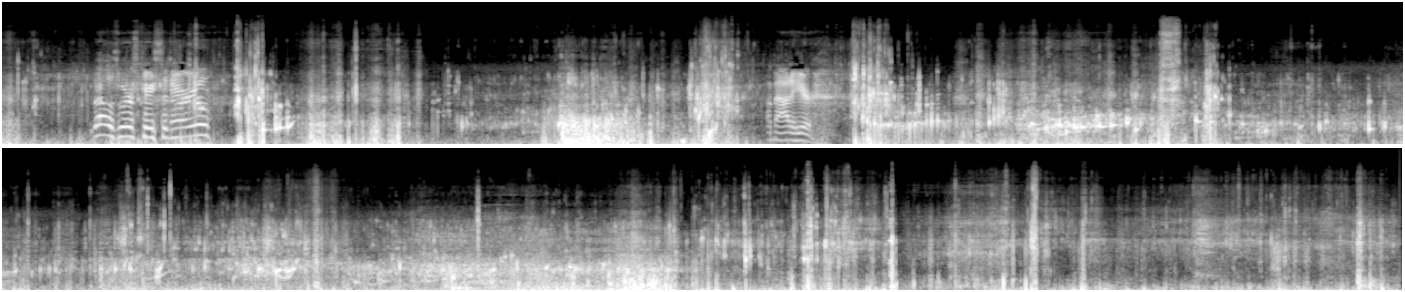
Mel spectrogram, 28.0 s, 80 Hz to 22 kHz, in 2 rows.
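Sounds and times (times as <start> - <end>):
sharp water splashes: 1.8 - 3.1, 4.4 - 7.7, 8.4 - 23.0
muffled underwater gurgling: 2.3 - 22.9.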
